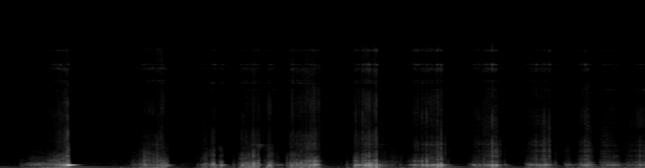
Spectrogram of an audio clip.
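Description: Fingertips and nails quickly scratch a soft, porous grey foam microphone windscreen with repeated rubbing strokes. The result is a series of short, fuzzy scratching bursts separated by brief pauses, with a faint steady hum running under the strokes.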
